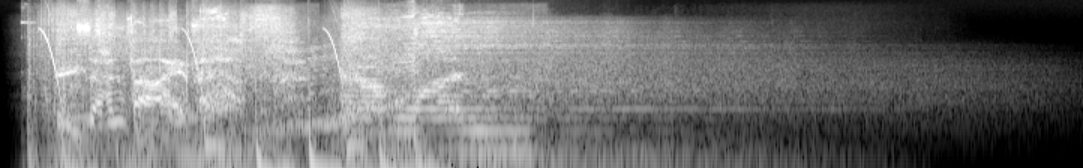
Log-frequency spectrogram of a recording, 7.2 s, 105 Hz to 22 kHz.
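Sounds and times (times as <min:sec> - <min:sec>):
rapid fire jingle in F minor: 0:00.1 - 0:05.6.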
